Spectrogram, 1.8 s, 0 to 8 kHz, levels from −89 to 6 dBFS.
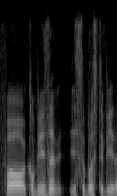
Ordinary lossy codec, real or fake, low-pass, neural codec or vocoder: Opus, 32 kbps; real; 7.2 kHz; none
